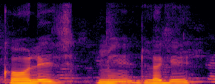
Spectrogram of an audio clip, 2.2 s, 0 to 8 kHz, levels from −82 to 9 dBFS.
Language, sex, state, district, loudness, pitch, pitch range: Hindi, male, Bihar, Patna, -15 LUFS, 145 Hz, 140-155 Hz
